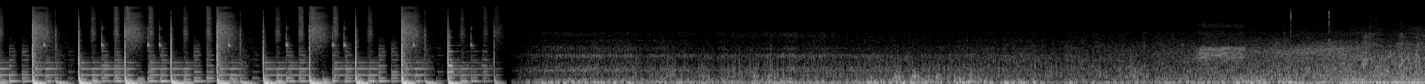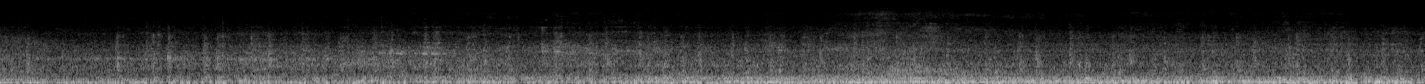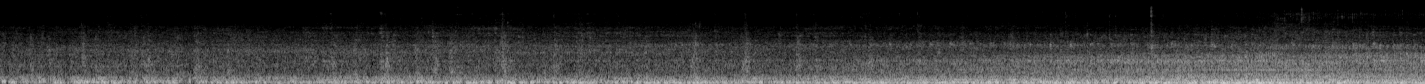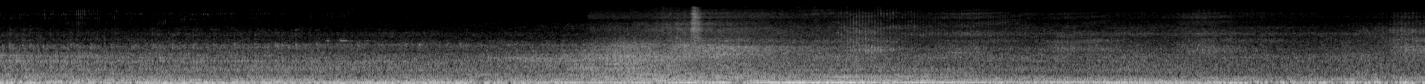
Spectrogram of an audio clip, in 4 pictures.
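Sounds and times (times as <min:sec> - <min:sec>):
diesel locomotive drone: 0:00.0 - 0:57.0
wheels clicking over rail joints: 0:06.2 - 0:57.0
train wagons clattering: 0:12.6 - 0:57.0.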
